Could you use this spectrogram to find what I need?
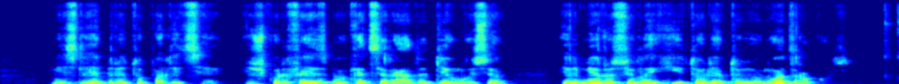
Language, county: Lithuanian, Marijampolė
